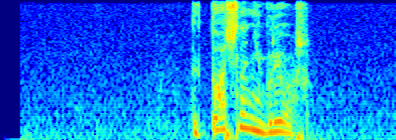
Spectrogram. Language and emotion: Russian, neutral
